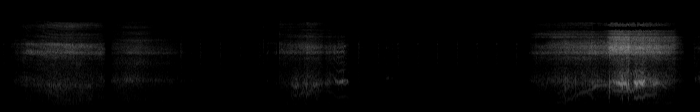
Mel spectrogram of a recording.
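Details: Three long, rough, rattling snores separated by quiet pauses, the last one loudest.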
